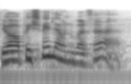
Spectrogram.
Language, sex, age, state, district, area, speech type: Nepali, male, 18-30, West Bengal, Kalimpong, rural, spontaneous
